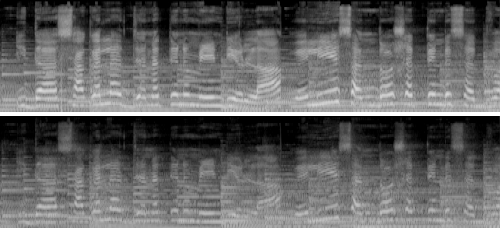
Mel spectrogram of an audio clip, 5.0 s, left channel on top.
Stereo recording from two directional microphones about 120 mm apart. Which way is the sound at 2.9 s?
50° left (ahead or behind).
